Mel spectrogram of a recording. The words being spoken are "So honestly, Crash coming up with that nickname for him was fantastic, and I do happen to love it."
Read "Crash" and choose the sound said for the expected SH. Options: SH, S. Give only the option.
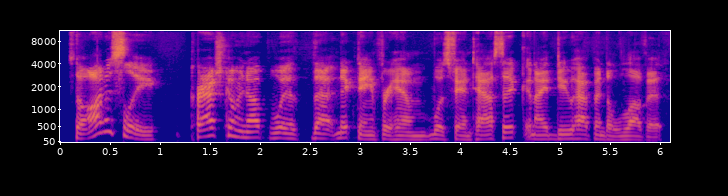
SH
